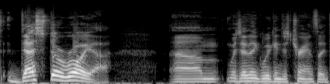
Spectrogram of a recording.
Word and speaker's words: Destoroyah: destoroyah which that's how I'm not being I'm not pronouncing that wrong it's desta ayah which I think we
